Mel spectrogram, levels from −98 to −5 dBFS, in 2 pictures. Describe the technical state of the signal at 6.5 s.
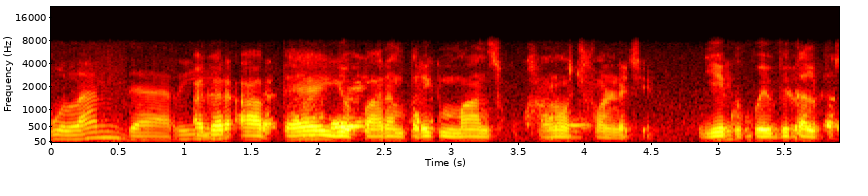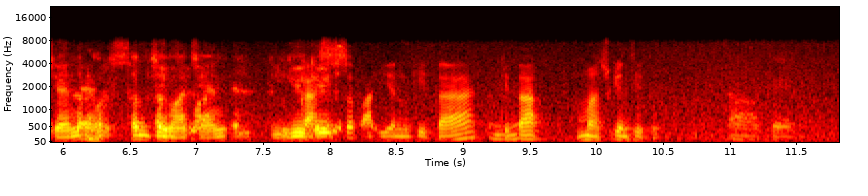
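At 6.5 s two faults overlap. Speech suppressed in double talk runs from 1.75 to 8.46 s. The echo canceller likely couldn't separate the talker from the far side, so it ducked everything. The voice dips by up to about 25 dB and breaks up in pieces, around three seconds in all.

There's also an echo leak from 5.54 to 7.35 s. A copy of the voice comes back 172 ms late, only about 5 dB under the speech. It's likely loudspeaker pickup that the loudspeaker side's canceller didn't fully remove.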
